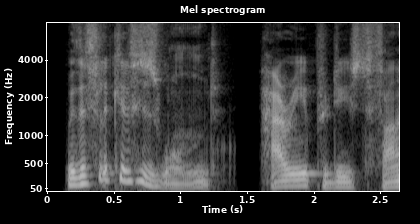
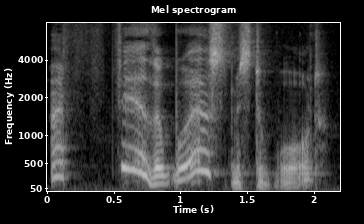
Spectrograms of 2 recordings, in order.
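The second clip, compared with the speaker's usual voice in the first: anxious neighbour. A narrator's reading. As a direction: cut in with high dread. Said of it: "she interrupted".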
